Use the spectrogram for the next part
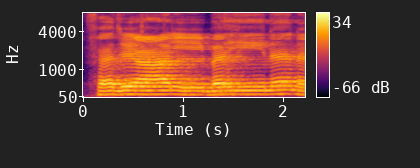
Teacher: ജീമിൻ്റെ സുക്കൂൻ ഖൽഖല സൂറ നൽകി ശബ്ദം ഹറക്കത്ത് പോലെ ചലിപ്പിക്കണം.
